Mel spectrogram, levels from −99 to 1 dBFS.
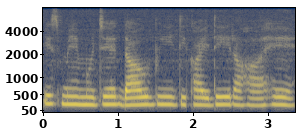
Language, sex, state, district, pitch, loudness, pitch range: Hindi, female, Arunachal Pradesh, Papum Pare, 220 Hz, -16 LUFS, 210-225 Hz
